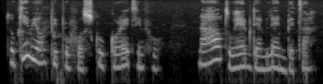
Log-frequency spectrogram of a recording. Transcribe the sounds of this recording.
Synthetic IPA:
tuɡivjɔ̃ŋɡpipofɔskulkɔɹɛk̚tĩnfo | naɦaʊtuhɛlp̚dɛ̃mlɛnbɛtʰa

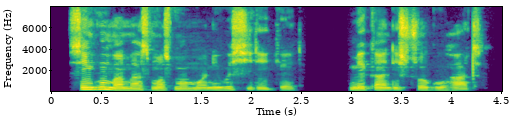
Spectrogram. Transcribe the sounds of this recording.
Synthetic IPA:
sĩŋɡumãmasmɔsmɔmɔ̃niwesideɡɛd | mekãndistɹɔɡoɦat

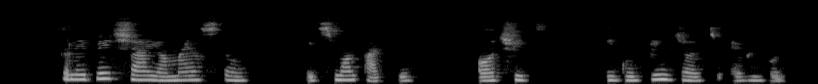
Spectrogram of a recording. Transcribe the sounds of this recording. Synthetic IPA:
sɛlebɹetʃajɔmaɪlstõn | witsmɔlpati | ɔtɹit | iɡobɹĩŋɡd͡ʒɔɪtʰuʔɛvɹibɔ̰di

